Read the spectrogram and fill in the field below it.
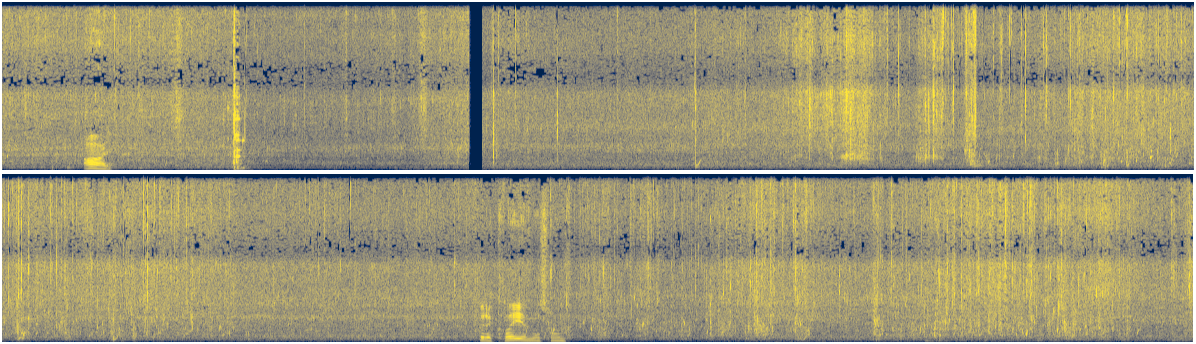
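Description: A shallow stream babbles steadily over stones.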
